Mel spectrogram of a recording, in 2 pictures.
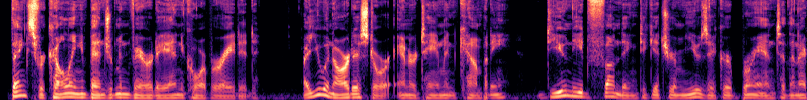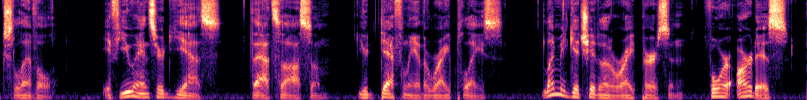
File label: intro IVR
